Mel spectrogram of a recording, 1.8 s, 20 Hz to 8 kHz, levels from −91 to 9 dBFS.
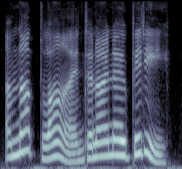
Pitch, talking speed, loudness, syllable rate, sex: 235 Hz, 230 wpm, -16 LUFS, 4.9 syllables/s, female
